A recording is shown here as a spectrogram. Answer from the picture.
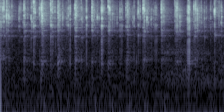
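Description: Small game dice rattling as they are shaken in the hand before a roll: a quick, irregular run of clicks.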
